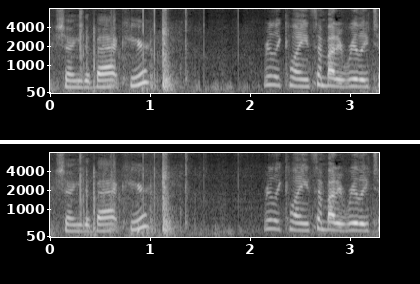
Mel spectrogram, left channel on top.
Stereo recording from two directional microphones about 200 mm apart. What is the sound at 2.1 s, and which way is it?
Speech, 10° left (ahead or behind).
